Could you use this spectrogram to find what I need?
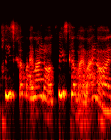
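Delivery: high, pleading cry through the door; desperate plea. Retold or imitated. Girl in her cell begging the guard through the door, high desperate plea. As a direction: beg the guard to keep the light on.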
